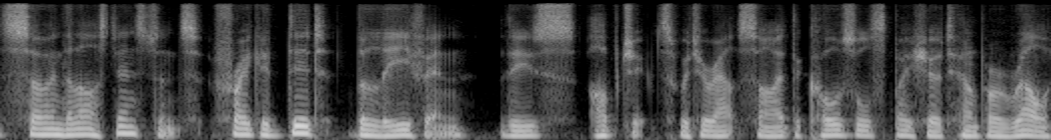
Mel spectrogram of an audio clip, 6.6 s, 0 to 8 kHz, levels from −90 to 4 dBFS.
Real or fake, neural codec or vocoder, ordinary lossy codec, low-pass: fake; codec, 16 kHz, about 1 kbps, DyCAST, with the encoder's durations; MP3, 64 kbps; 7.2 kHz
